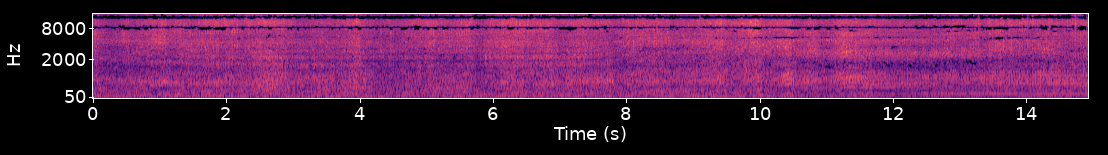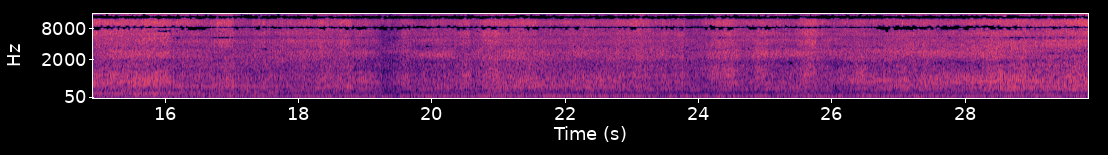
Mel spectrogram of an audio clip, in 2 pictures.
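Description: Engines of several full-size demolition derby cars running hard and revving at once, their pitch rising and falling as they push and jockey in the pit.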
